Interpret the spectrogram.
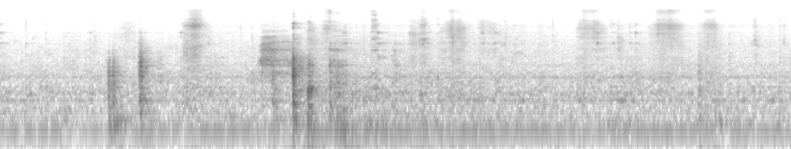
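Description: Light clinks, knocks and scrapes of tableware being handled: a few sharp clicks early, then a louder cluster of knocks and scrapes about three seconds in, followed by faint scattered ticks.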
